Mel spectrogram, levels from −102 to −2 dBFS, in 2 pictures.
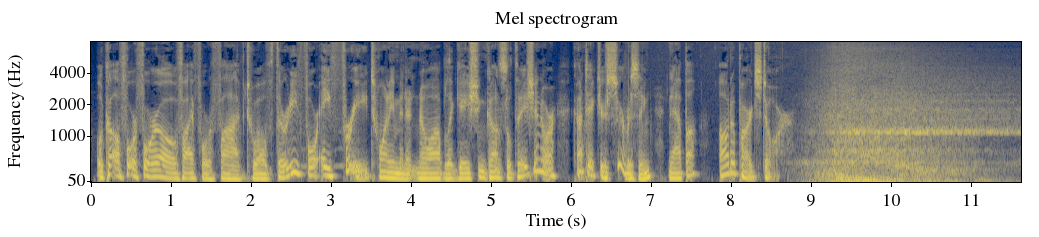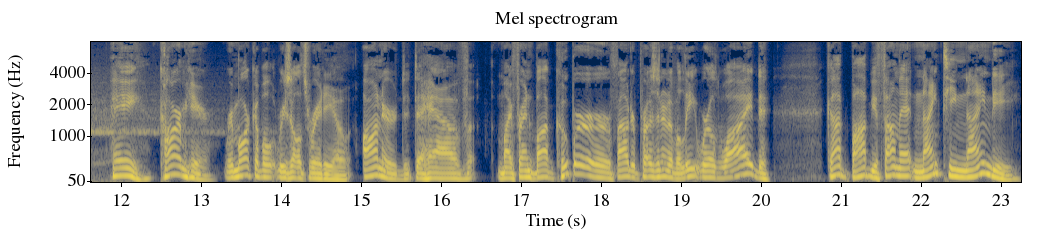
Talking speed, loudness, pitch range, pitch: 110 wpm, -16 LUFS, 110-155 Hz, 130 Hz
